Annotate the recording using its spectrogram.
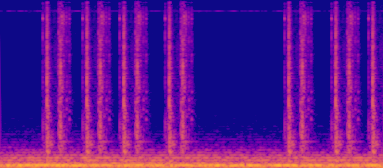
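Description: Metal buttons clunk and rattle as they are pressed in a panel.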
